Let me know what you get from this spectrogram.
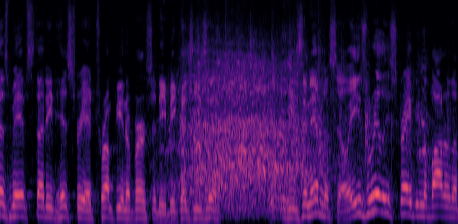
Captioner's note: laughter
